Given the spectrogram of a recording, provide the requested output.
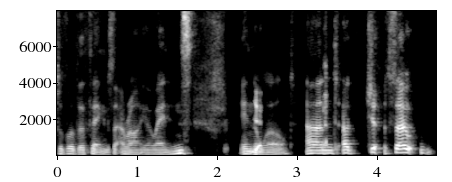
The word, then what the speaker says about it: ION: I am, since a few weeks, the global lead of ION Institute of Neurodiversity. So it is spelled ION, but we do say ion as in the molecule, like the smallest that you can be positively and negatively charged.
